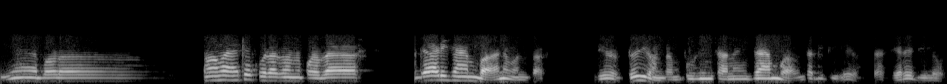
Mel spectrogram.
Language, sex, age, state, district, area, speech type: Nepali, male, 60+, West Bengal, Darjeeling, rural, conversation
